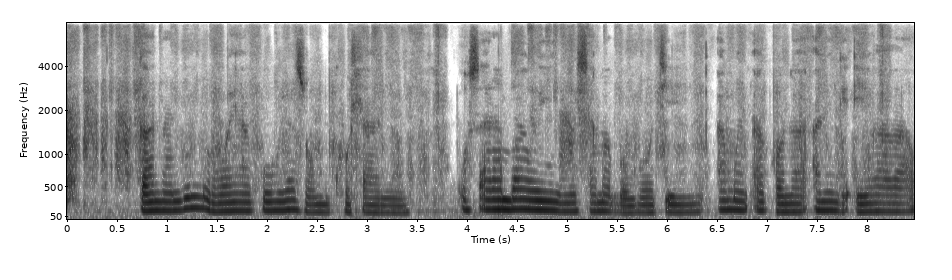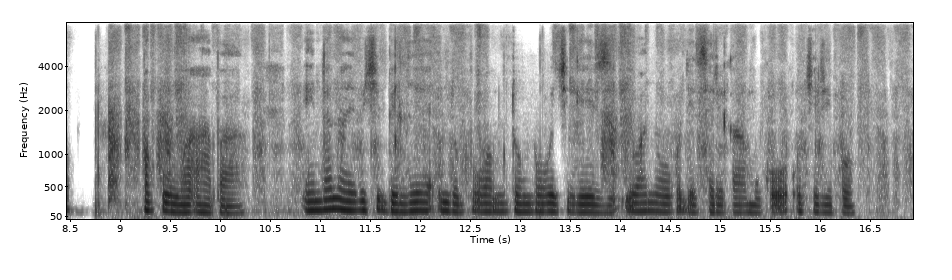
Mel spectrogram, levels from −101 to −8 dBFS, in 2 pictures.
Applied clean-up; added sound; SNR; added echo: neural mask model Resemble Enhance denoiser.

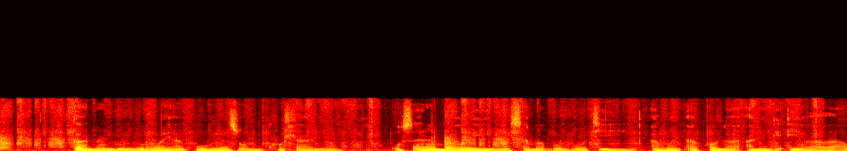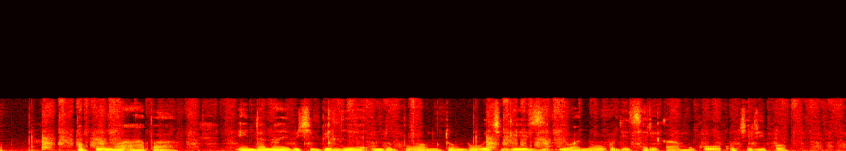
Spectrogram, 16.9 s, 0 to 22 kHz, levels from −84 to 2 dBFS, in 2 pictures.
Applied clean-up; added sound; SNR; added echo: none; Writing; 11 dB; none.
